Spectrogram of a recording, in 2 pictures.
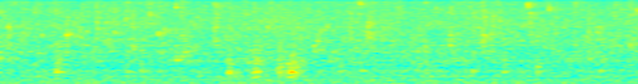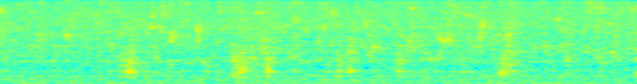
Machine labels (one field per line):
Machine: pump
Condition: abnormal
